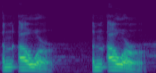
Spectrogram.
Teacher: huruf r dalam bahasa Inggris ini tidak ada getaran tidak ada getaran pada lidah kita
